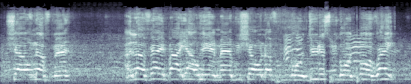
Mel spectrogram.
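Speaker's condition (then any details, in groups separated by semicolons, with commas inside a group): No condition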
